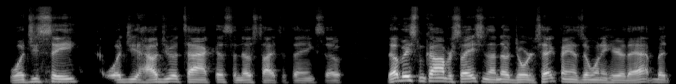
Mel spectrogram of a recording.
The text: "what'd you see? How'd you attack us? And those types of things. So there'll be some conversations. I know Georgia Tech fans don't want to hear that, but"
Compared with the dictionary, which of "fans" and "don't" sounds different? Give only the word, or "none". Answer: none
